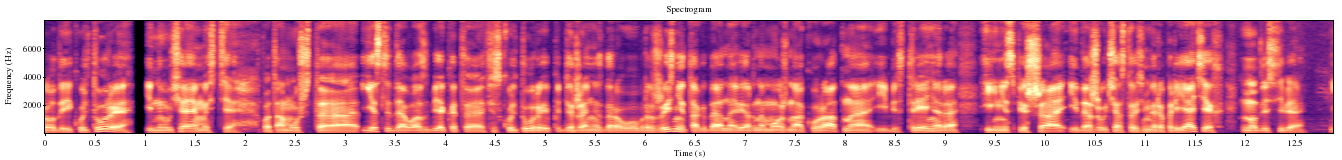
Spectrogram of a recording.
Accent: Moscow, Russia; Из Москвы.

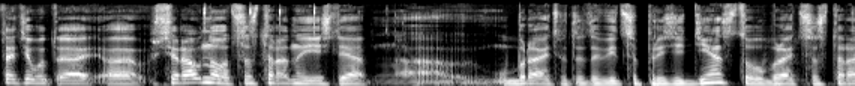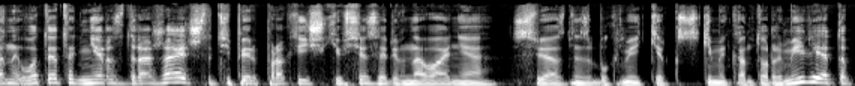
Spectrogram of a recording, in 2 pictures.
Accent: Tashkent, Uzbekistan; Я человек из Ташкента

